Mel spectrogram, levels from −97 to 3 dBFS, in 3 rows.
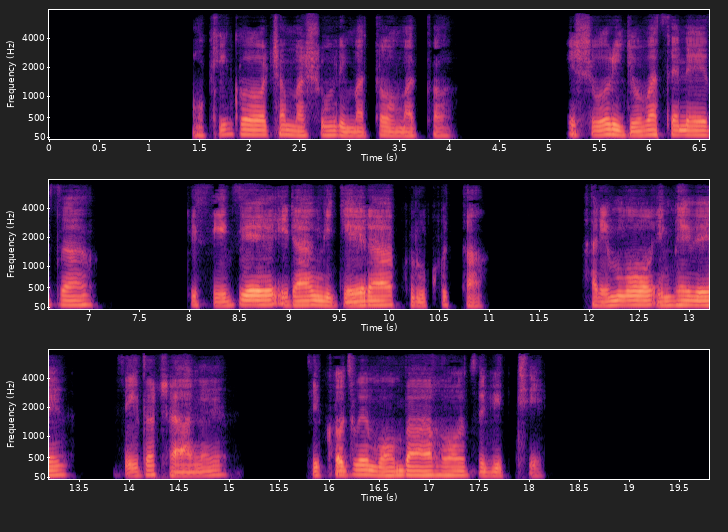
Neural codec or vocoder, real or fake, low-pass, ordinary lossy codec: codec, 24 kHz, 1 kbps, SNAC; fake; 7.2 kHz; MP3, 48 kbps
